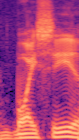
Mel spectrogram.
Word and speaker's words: Boise: There are two assignments in Boise, Idaho, or Boise as the locals pronounce it.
